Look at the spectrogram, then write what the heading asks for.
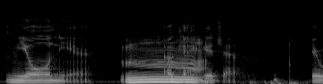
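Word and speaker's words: Mjölnir: I forget what umlauts are, or how you pronounce them. It's Mjolnir.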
